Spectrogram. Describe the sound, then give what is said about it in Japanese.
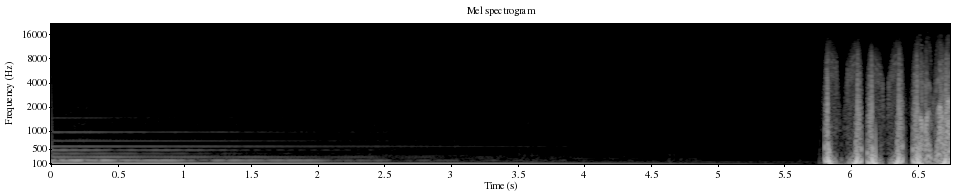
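A low, steady tone fades out into a moment of silence, then a loud burst of vinyl record scratching on a turntable follows: about six quick back-and-forth strokes of the record in a tight rhythm. “毎日レコードを前後させて喜んでます。”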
